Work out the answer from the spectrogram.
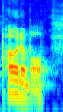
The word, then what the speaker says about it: potable: Okay, well you're both wrong, because it's not determined a waste corner and it's pronounced potable.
